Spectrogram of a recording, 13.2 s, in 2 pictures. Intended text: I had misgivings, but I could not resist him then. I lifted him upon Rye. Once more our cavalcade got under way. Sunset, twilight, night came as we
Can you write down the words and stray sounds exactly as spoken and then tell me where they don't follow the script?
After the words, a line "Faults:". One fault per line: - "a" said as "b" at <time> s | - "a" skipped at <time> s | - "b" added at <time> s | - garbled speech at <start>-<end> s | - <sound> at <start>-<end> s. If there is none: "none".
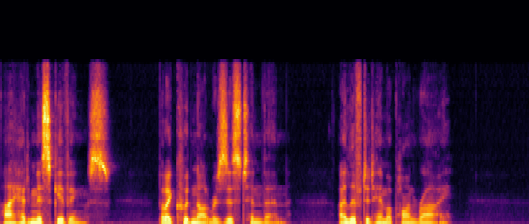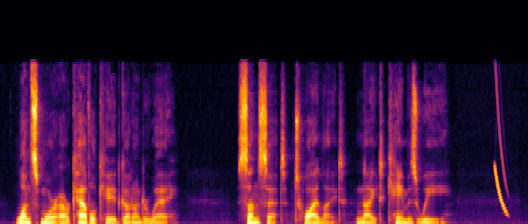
I had misgivings, but I could not resist him then. I lifted him upon Rye. Once more our cavalcade got under way. Sunset, twilight, night came as we
Faults:
- chirp at 12.8-13.0 s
